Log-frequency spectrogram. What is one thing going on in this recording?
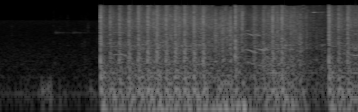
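A rifle fires a loud shot.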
